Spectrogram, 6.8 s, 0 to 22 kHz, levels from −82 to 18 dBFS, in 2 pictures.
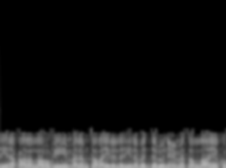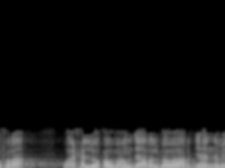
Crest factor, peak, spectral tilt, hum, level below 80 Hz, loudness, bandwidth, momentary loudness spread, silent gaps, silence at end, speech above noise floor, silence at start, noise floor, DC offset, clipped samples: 14 dB; -4 dBFS; -12 dB/octave; none; -62 dBFS; -18 LUFS; 5.2 kHz; 4 LU; none; 0 s; 22 dB; 0 s; -39 dBFS; under 0.1%; under 0.1%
